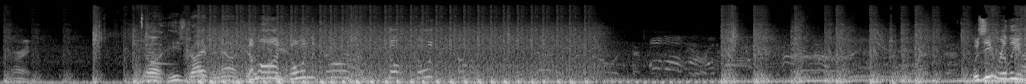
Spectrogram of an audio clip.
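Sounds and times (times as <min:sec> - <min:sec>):
video game gunfire: 0:00.0 - 0:06.2, 0:07.2 - 0:10.2
speech: 0:00.2 - 0:00.6, 0:01.4 - 0:04.7, 0:09.7 - 0:10.2.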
